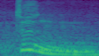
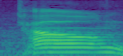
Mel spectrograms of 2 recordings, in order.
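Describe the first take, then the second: First: It has a Glasgow 'oo' vowel sound. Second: It has the standard 'ow' vowel sound.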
